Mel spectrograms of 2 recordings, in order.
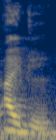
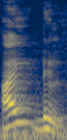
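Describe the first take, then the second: First: Said in the usual way. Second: "আইডল" broken in two, i-dl; split into syllables. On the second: Shown as a demonstration. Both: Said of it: "দুটো করে ভেঙে যাচ্ছে".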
